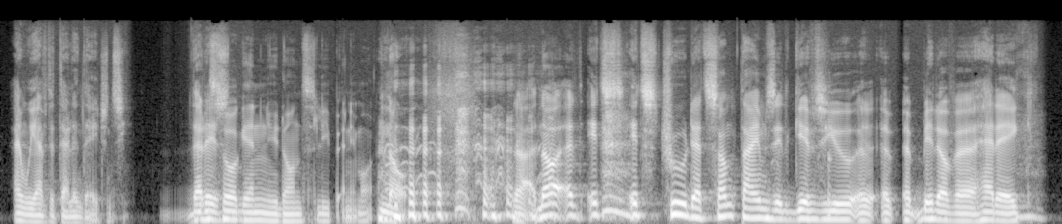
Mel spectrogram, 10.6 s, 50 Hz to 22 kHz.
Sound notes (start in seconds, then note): 3.8 laughs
